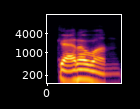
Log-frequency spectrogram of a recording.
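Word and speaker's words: caravan: कैरावान, ठीक है, इसको कारावान भी बोल सकते हैं, कैरावन भी बोल सकते हैं।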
